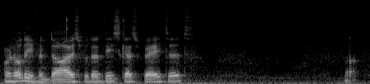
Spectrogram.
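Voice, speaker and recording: A man's voice: medium pitch, steady tone, unhurried. A man coaching through a gameplay review, blunt and profane, with lots of fillers. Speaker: game coach.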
